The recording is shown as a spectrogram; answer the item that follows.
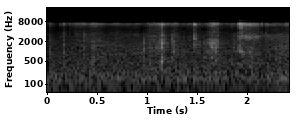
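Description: Coffee-dyed paper pages of a handmade journal being turned by hand: a quiet paper rustle with a couple of faint ticks.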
